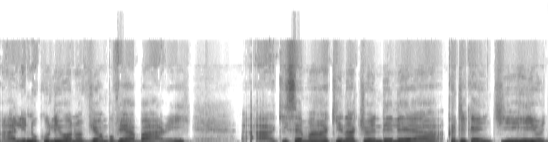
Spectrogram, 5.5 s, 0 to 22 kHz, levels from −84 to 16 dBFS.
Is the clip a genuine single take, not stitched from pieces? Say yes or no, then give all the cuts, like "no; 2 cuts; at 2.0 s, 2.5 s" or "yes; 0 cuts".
yes; 0 cuts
